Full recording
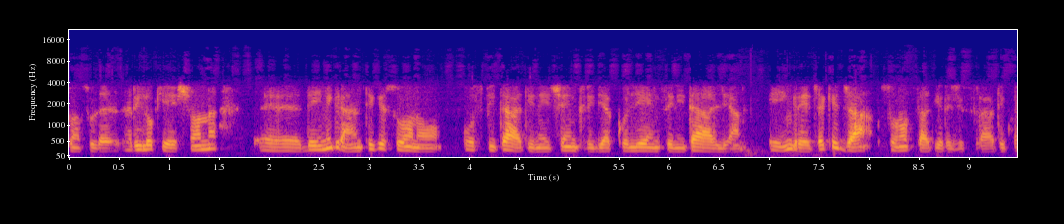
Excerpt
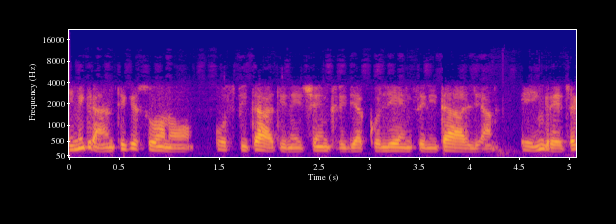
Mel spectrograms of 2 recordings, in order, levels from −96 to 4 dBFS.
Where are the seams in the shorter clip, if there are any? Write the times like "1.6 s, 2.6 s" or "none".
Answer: none

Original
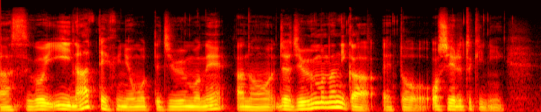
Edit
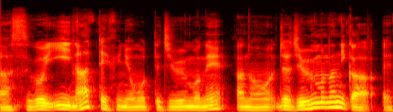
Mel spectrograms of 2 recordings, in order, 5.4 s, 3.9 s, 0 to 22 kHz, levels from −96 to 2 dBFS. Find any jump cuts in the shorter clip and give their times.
none

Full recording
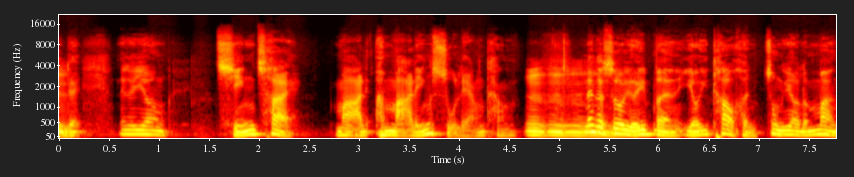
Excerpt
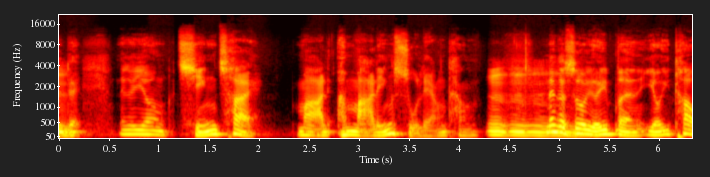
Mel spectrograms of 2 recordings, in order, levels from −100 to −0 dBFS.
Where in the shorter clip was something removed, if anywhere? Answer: 1.1 s

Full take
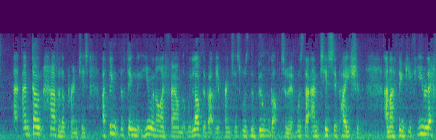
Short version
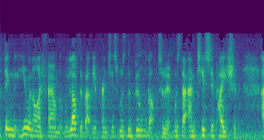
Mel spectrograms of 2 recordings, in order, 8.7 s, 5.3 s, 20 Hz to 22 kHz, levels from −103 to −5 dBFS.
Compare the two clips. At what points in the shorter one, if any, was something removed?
none

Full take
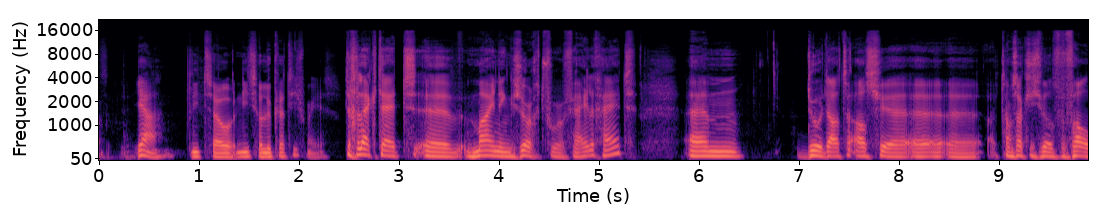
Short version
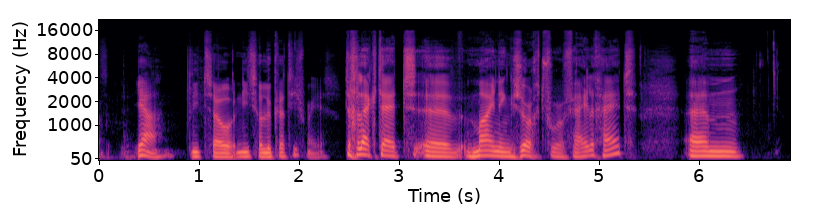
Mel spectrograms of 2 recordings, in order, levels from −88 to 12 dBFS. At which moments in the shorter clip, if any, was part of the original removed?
none

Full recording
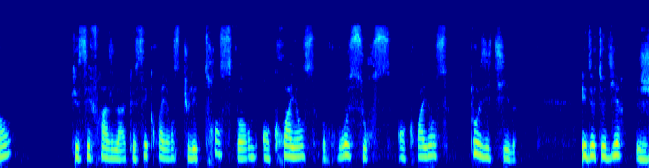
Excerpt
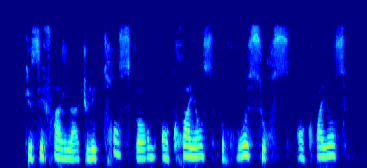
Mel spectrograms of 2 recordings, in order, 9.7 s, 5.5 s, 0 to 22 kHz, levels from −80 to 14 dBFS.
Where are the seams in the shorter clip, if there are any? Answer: 1.2 s

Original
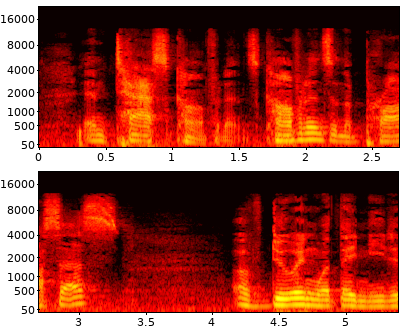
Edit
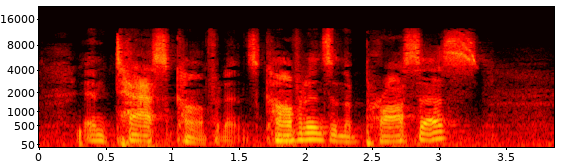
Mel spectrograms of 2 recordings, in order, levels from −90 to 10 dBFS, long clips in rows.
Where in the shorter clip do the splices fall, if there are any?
none

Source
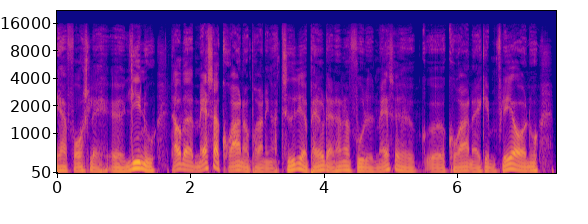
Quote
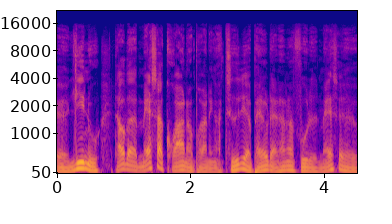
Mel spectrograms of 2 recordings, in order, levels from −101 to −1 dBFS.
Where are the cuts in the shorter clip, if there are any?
none

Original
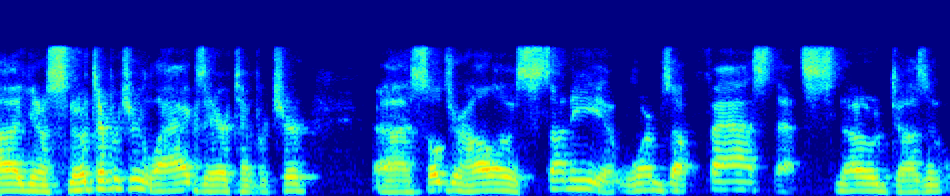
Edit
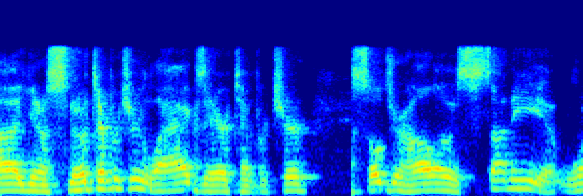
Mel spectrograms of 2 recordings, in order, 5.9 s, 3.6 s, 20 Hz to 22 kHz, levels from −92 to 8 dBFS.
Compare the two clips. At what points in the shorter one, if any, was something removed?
2.2 s

